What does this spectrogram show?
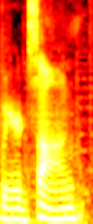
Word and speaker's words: Wyrdsong: The plan was to woo further talent and investors with the trailer and build Weird Song, pronounced Weird Song.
